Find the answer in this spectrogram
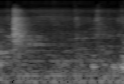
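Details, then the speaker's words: Normal resonant percussion note, loud and clear, from a single crisp tap over the intercostal spaces of a child's chest during a physical examination; the note carries well because the body is small. "Suara perkusi normal apa? Resonans ya, sama polanya seperti yang sudah. Nah, tuh resonans tuh nyaring ya."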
